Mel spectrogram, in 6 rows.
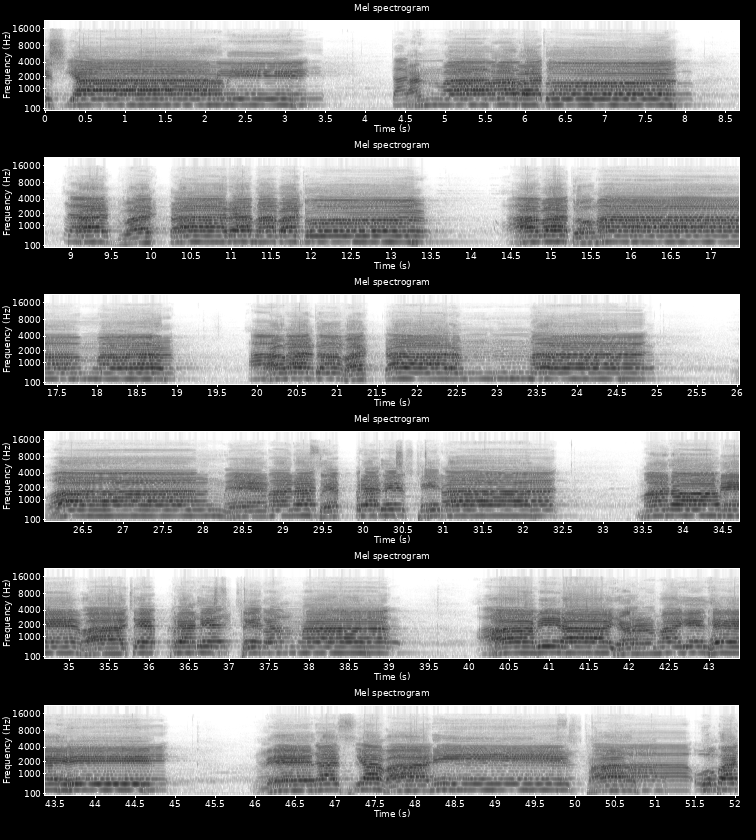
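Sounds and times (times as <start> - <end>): young man chanting: 26.0 - 32.5, 33.4 - 39.3, 46.0 - 52.0.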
